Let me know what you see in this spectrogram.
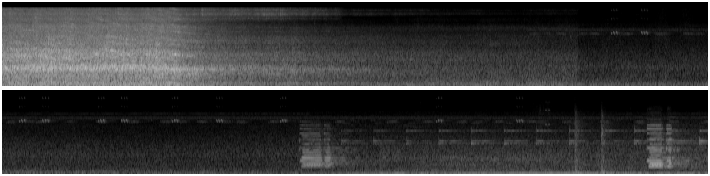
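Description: Amtrak passenger train, an electric locomotive with coaches, passing at speed: loud wheel and car noise that fades away over several seconds. Later, against a quiet background, a distant train horn sounds two short blasts about seven seconds apart.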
